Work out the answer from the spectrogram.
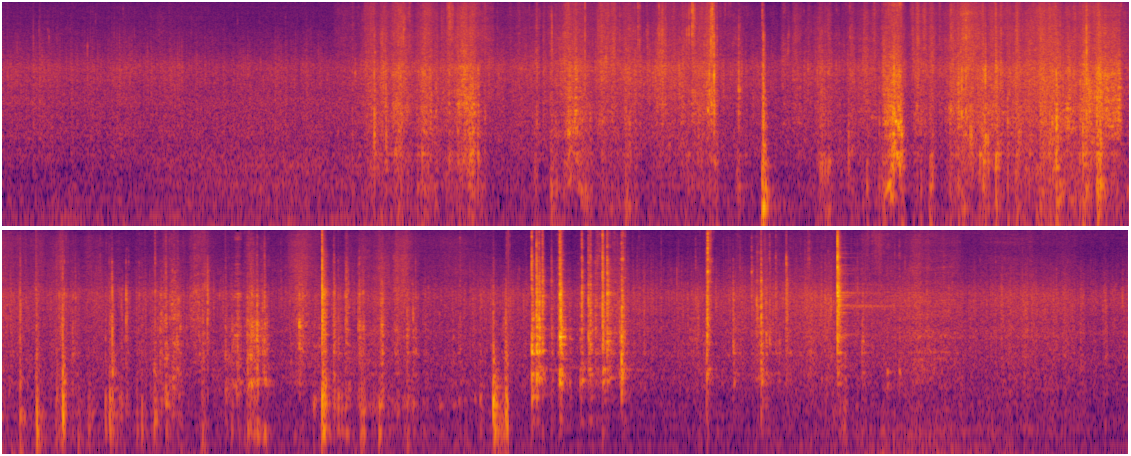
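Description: Rain falling on a pickup truck's camper shell, heard from inside as a steady patter. From about five seconds in to about twenty-two seconds in, irregular louder spells of clatter and sharp knocks come and go over it.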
